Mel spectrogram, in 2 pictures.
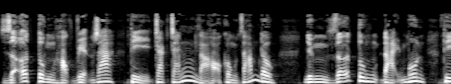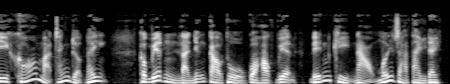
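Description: A bold young male hero, stern and teasing, scolding in a lively, swinging tone, as a man reads him. The voice carries a husky grain. It sits dry and close, like a narrated storybook. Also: mid-range voice, normal speed, no echo. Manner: scolding, mocking.

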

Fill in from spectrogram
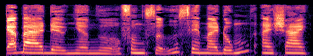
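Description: A woman reading animal stories and facts aloud to young children, gentle and addressing them warmly as little ones. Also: on the high side, fairly even intonation, normal speed, no room sound, studio quality. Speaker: storyteller for children. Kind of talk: children's storybook narration.

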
